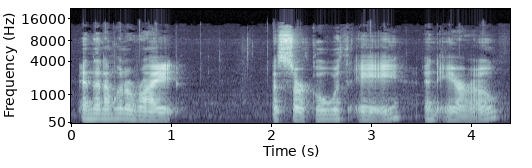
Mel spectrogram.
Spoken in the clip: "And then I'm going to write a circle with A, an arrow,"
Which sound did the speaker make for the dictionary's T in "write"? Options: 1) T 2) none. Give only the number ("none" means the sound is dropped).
1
